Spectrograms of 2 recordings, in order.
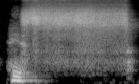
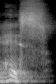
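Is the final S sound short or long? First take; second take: long; short. First: The final S sound is drawn out long. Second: The final S sound is short. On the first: "if you're going to imitate the thing" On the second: "normally you just say hiss, make a short S sound"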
